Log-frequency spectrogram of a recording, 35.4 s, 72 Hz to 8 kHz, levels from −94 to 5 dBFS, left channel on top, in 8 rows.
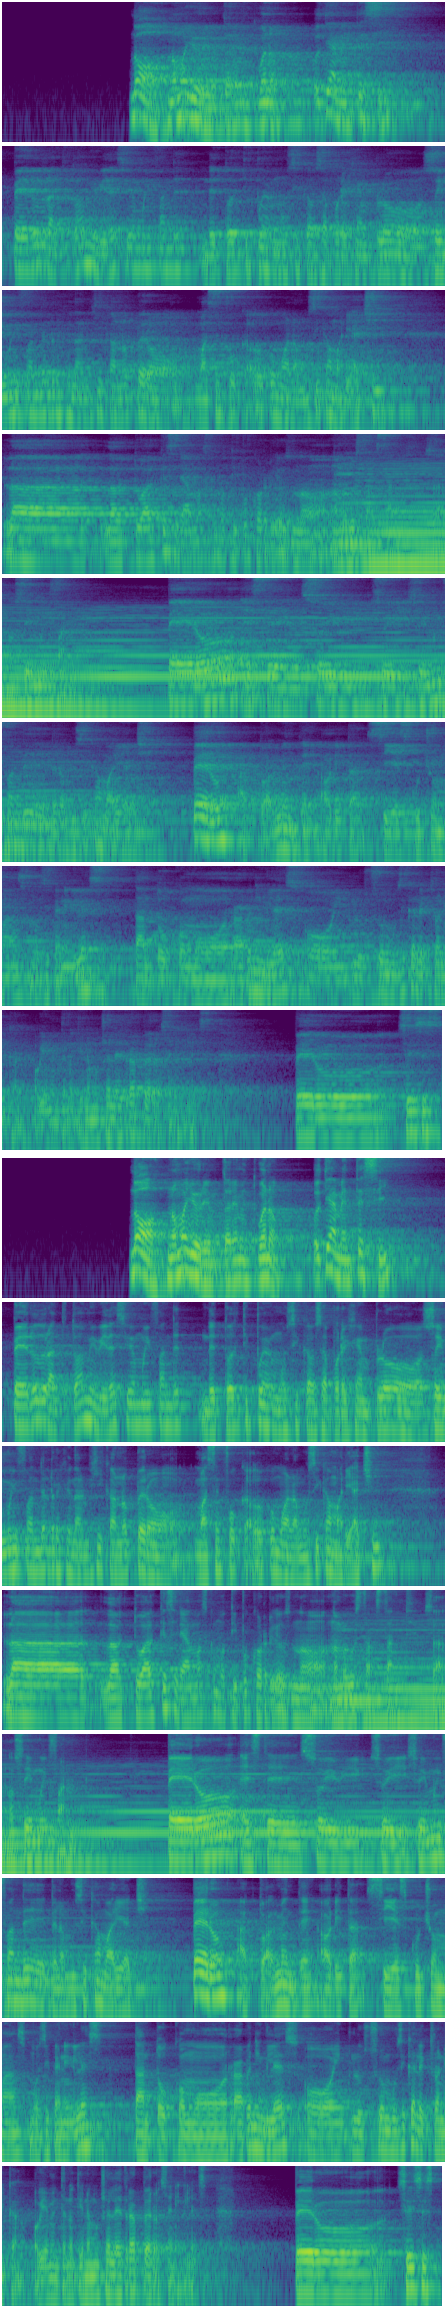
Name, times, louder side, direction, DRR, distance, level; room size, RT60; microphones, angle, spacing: voice 1, 1.3-2.8 3.1-4.0 4.6-18.5 19.4-23.6 24.1-27.6 27.9-33.3 34.0-35.3, right 5 dB, 60° right, 8 dB, 0.3 m, -23 dB
Bowed string instrument, 16.6-23.9, left 1 dB, 10° left, 1.1 m, -26 dB
8.6 x 4.5 x 6.9 m, 2.8 s
head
